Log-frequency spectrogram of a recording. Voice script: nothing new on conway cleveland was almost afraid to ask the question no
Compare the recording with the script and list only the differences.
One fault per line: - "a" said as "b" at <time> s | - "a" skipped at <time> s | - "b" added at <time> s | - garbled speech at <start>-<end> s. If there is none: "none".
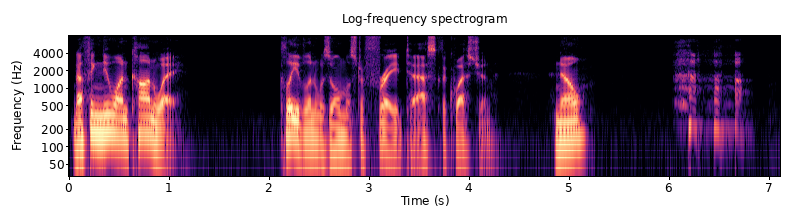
none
